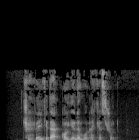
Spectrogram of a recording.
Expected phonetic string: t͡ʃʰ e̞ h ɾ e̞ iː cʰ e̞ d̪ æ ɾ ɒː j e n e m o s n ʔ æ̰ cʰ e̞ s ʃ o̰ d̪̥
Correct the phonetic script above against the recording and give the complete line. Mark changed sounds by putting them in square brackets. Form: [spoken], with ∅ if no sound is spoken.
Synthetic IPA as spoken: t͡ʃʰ e̞ h ɾ e̞ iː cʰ e̞ d̪ æ ɾ ɒː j e n e m o [∅] n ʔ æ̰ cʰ e̞ s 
